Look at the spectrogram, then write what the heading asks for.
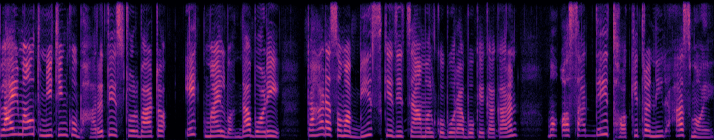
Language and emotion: Nepali, sad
